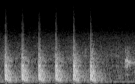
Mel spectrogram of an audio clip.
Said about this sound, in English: the sound I heard was a knock on my door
